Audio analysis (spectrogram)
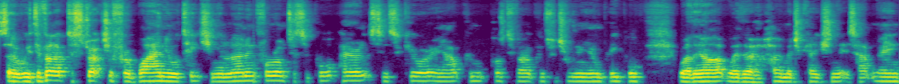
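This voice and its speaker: A man with a fairly high pitch speaks at a very fast pace with hardly any pauses. His intonation is monotone and flat, while his loudness swings widely. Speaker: council officer. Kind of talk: committee presentation.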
